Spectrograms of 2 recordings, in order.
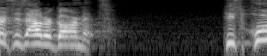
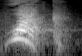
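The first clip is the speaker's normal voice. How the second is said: slap sound effect; 8 semitones higher, 9 dB louder than usual. Retold or imitated. Imitating a blow.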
